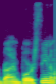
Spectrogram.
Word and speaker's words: Bryan Boorstein: So we are joined by Bryan Boorstein.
